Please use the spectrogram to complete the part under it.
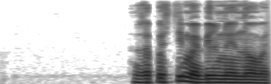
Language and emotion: Russian, neutral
